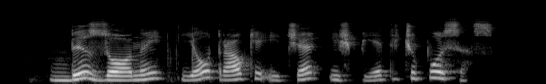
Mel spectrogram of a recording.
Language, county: Lithuanian, Klaipėda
